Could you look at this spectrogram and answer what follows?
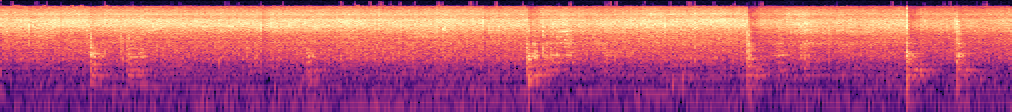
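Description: Wild hog and vegetables searing on a Blackstone griddle at a campsite, a continuous hiss and sizzle broken by several sharp scrapes and clacks of a spatula turning the food, close up, with no talking.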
